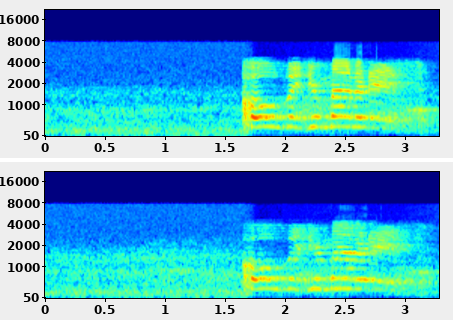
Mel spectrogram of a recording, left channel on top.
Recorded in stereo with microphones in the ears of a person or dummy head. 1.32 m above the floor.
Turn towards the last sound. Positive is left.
turn(degrees=40)  # may be behind; listen again after turning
